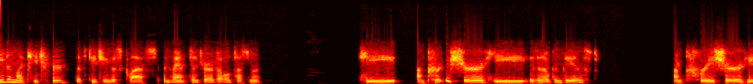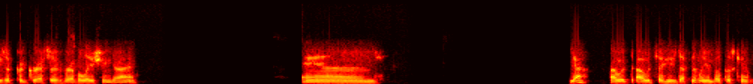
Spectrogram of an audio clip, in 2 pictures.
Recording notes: had an impromptu phone conversation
